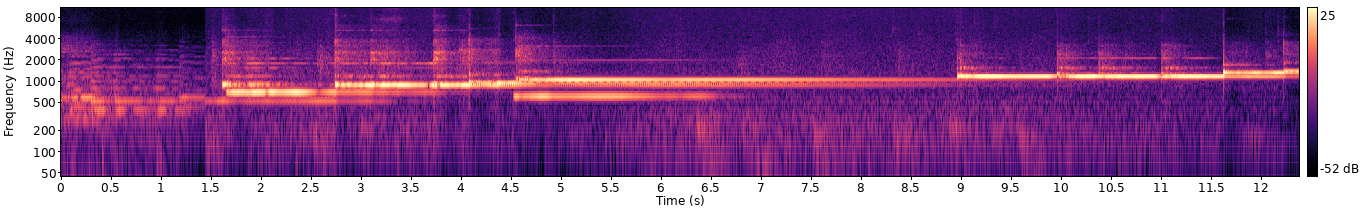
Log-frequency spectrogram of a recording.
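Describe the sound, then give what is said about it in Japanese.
Tone chimes played by third- and fourth-grade schoolchildren at a school friendship assembly ring out in long, sustained, pure bell-like notes, with new strikes entering every few seconds and overlapping as earlier tones fade, a slow melodic piece practiced for a joint concert. “3、4年生の皆さんは合同の演奏会に向けて練習した3曲を歌とトーンチャイムなどで立派に演奏しましたよ。”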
